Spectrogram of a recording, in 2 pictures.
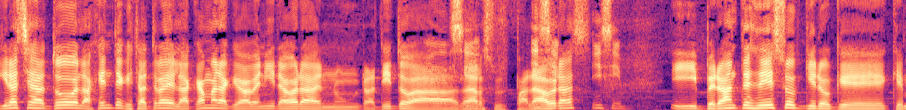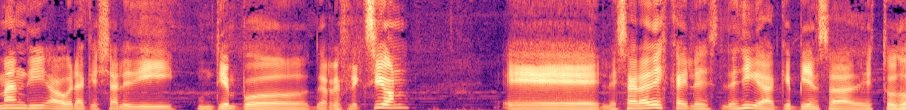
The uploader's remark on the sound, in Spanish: te mostramos como fue el festejo de nuestro aniversario con muchos invitados en vivo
